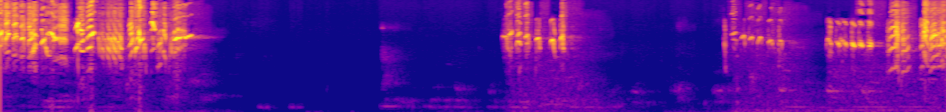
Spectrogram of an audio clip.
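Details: Red-fronted serin giving short bursts of high, jingling twittering song separated by silent pauses of one to two seconds, with a faint low hum behind.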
